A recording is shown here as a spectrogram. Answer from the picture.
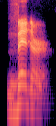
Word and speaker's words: better: me repeat after me better better i know it's written with t letter another name of talk t but in the american english they pronounce t letter b especially between vowels okay so again why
